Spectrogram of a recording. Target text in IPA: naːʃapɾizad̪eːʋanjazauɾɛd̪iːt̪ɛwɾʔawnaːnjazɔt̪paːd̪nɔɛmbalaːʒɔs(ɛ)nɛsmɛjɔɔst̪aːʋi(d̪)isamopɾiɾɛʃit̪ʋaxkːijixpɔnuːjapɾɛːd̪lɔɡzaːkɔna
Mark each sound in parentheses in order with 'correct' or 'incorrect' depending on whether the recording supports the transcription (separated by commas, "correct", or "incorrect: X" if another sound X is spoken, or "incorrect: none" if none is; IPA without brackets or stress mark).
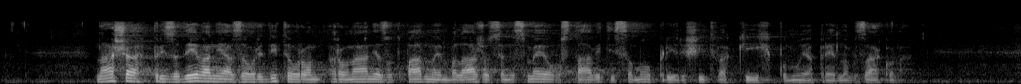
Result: correct, incorrect: t̪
